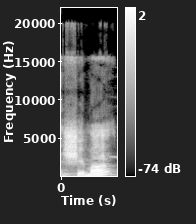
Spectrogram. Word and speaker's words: Shema: Entonces ahora vámonos con la palabra Shema, que otros lo pronuncian Shema.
